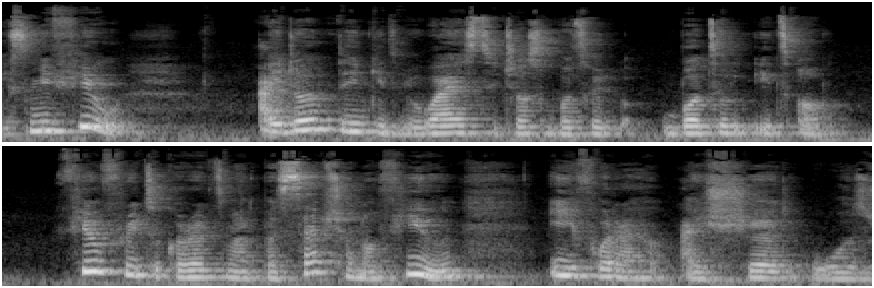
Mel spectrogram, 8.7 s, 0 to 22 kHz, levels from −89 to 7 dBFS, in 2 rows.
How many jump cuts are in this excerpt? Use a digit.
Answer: 0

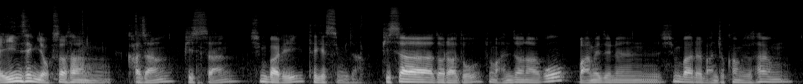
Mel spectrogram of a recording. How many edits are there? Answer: 2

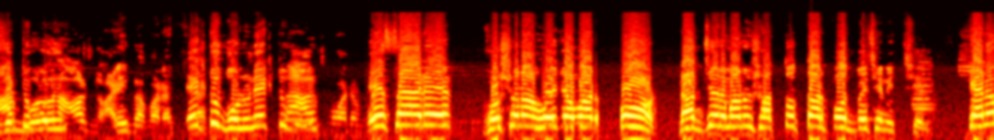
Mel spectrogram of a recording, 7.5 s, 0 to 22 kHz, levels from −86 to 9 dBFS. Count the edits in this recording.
3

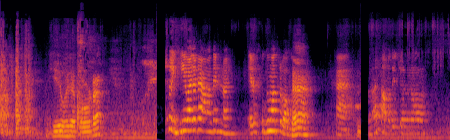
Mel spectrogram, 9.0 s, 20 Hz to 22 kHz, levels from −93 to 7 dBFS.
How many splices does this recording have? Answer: 2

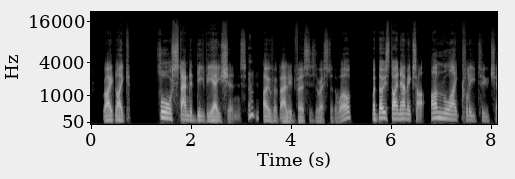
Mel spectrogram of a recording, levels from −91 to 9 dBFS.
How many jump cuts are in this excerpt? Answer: 0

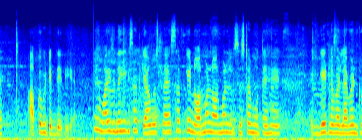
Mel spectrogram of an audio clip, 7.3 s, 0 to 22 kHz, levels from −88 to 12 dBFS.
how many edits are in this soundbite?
0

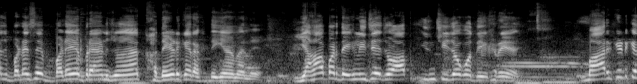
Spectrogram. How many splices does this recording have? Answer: 0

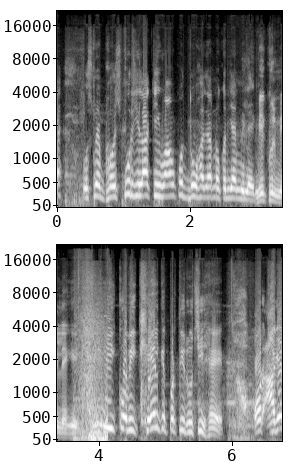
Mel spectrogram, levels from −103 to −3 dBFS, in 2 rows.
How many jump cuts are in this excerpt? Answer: 1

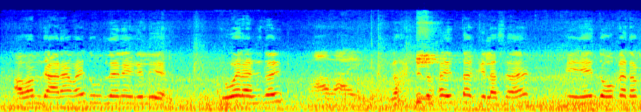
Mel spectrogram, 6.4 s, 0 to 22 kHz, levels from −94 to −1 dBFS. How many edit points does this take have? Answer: 0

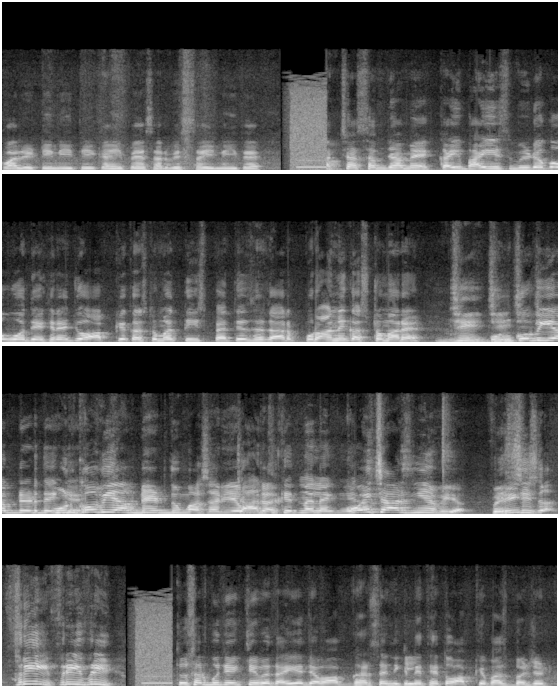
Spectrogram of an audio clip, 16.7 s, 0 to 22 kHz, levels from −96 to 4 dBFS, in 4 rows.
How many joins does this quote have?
2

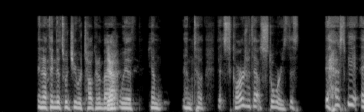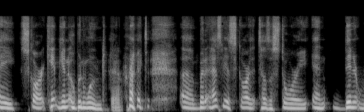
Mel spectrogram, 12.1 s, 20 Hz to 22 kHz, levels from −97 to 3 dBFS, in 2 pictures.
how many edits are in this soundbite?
0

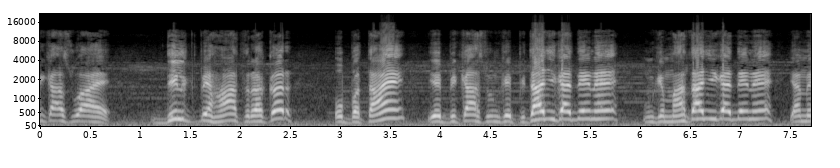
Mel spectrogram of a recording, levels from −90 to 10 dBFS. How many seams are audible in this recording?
0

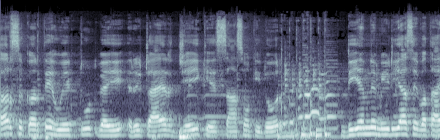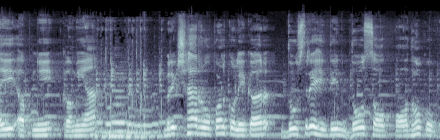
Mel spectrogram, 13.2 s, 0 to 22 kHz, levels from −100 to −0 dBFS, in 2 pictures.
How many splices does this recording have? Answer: 0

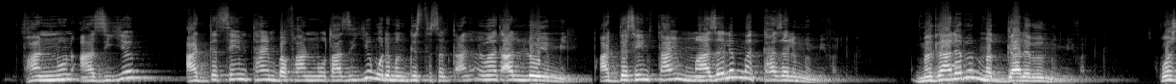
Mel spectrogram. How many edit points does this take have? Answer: 0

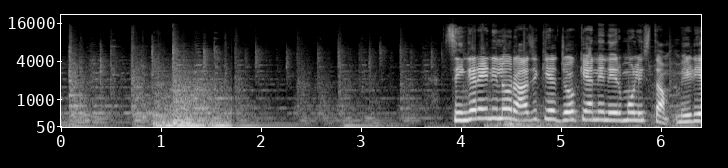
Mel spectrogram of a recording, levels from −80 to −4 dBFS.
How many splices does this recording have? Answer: 1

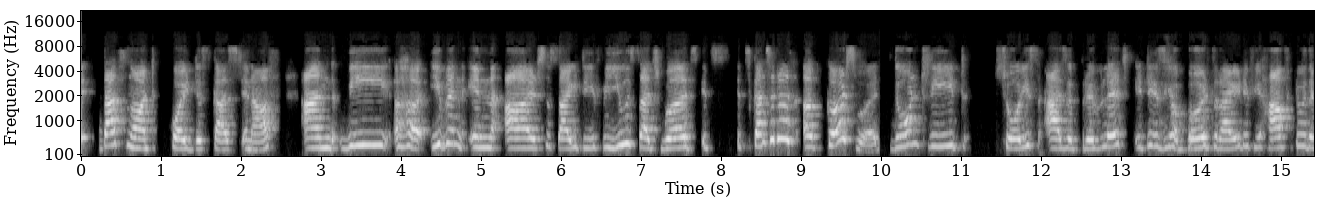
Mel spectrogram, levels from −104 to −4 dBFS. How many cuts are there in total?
1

